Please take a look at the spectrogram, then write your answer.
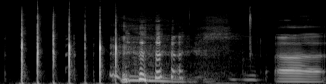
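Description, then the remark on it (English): A quick run of about seven sharp, evenly spaced hand claps, followed by voices talking and a sustained vocal tone at the end. “Round of applause.”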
